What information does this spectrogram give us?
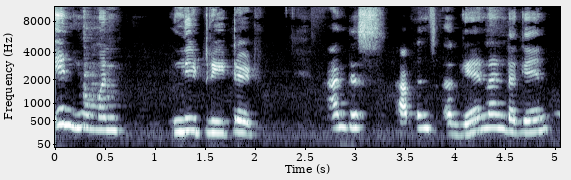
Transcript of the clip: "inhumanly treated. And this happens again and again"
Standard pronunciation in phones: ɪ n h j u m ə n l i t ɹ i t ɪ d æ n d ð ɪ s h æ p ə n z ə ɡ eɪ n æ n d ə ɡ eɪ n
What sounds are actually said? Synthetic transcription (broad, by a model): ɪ n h j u m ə n l i t ɹ i t ɪ d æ n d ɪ s h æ p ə n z ə ɡ eɪ n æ n d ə ɡ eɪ n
